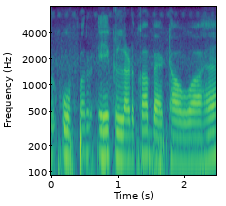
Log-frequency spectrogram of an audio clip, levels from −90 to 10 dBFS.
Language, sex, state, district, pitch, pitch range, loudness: Hindi, male, Uttar Pradesh, Shamli, 135 Hz, 125-150 Hz, -15 LUFS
